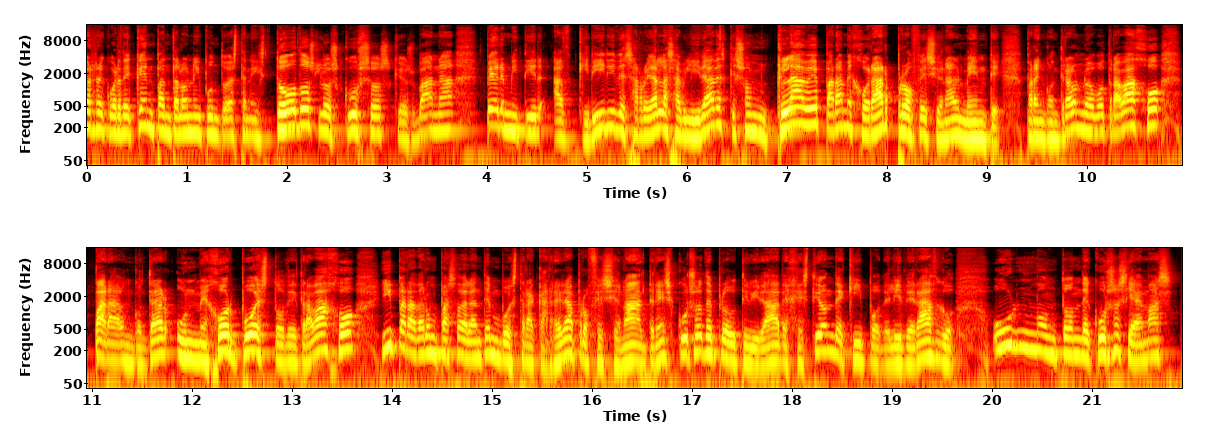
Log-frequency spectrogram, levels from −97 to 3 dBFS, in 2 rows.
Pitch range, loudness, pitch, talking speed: 135-185 Hz, -21 LUFS, 165 Hz, 175 wpm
